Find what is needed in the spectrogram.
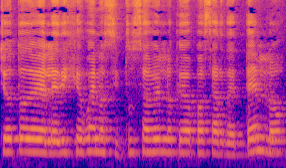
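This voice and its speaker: A woman with a dark, mellow tone. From Mexico. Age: 70s. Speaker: storyteller sharing life anecdotes. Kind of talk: interview. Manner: halting.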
